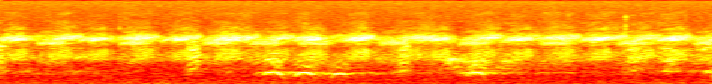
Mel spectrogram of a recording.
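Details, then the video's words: Paddy-field frogs in early summer, before rice planting: a continuous high pulsing trill chorus with several lower, nasal croaks standing out in between. "초 여름 개구리 울음소리/ 논에서 들리는 개구리 소리"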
